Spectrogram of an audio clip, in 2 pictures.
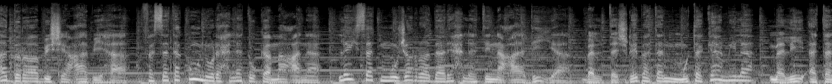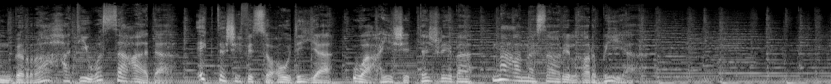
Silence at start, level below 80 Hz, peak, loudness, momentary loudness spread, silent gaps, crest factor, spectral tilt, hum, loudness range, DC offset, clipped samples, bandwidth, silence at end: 0 s; -28 dBFS; -2 dBFS; -17 LUFS; 10 LU; none; 14 dB; -5 dB/octave; none; 2 LU; under 0.1%; under 0.1%; 19 kHz; 0 s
